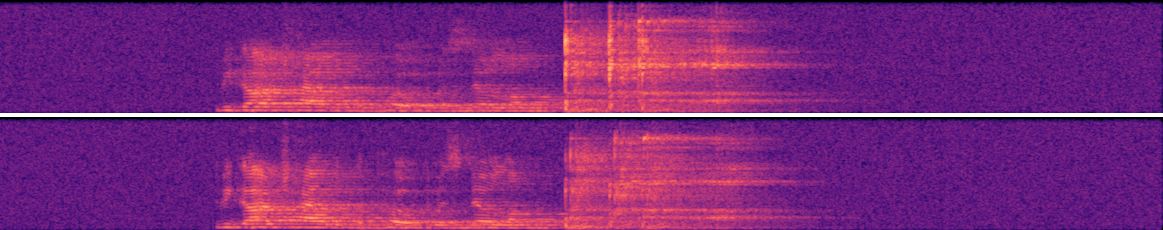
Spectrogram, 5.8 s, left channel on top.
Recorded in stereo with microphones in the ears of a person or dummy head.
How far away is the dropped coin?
About 4 m.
